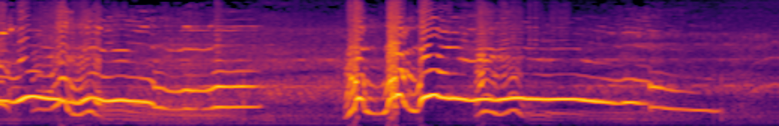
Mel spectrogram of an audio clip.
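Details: Pet dog howling along with a passing ambulance siren: long wavering howls that slide up and down, break off, then resume in a second rising and falling run that fades out toward the end.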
